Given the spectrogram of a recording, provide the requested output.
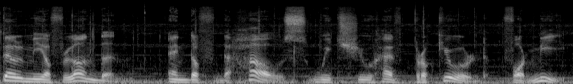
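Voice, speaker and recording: Gothic audiobook villain: proud elderly foreign Count, low voice, highly varied intonation, courtly and sinister. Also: male voice, big pitch swings, slow, warm tone, faint music behind. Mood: courteous, probing. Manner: formal, archaic, dramatic phrasing. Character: courtly, menacing old foreign Count, proud vampire nobleman. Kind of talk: dramatized gothic audiobook acting.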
